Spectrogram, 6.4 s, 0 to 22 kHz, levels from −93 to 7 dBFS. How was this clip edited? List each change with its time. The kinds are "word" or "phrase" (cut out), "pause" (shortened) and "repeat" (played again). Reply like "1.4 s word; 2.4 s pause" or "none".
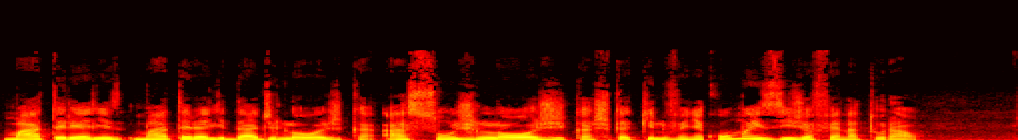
3.8 s word; 4.4 s word

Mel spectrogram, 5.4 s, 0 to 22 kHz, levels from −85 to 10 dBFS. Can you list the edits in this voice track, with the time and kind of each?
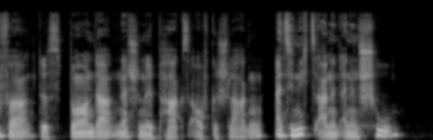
none

